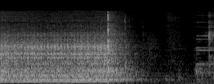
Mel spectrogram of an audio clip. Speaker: so now what we can do is go ahead and turn this all on and listen for any rattling to see if we've got the tension too tight or maybe too loose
